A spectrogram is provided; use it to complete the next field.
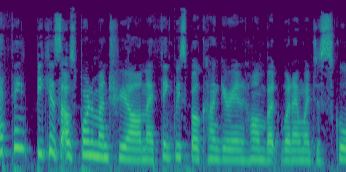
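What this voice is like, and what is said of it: Usual voice. Nothing is said of it.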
